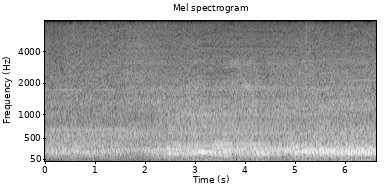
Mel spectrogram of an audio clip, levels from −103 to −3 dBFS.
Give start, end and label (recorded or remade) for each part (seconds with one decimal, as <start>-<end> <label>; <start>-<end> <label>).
0.0-1.6 recorded; 1.6-2.7 remade; 2.7-3.1 recorded; 3.1-5.0 remade; 5.0-6.6 recorded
